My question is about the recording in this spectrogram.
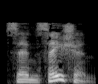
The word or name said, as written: sensation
